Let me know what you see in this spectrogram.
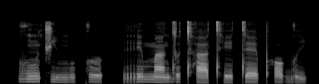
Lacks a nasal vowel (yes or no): no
